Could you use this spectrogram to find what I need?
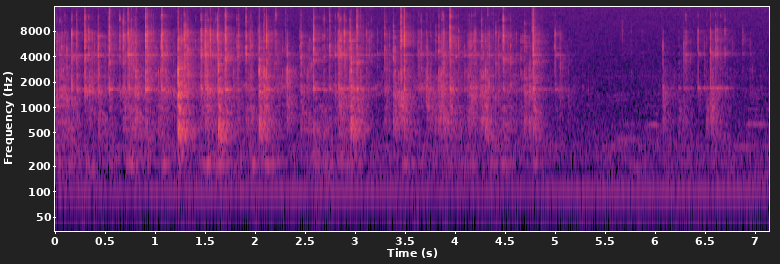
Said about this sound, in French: On va venir plier tranquillement avec la cuillère.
